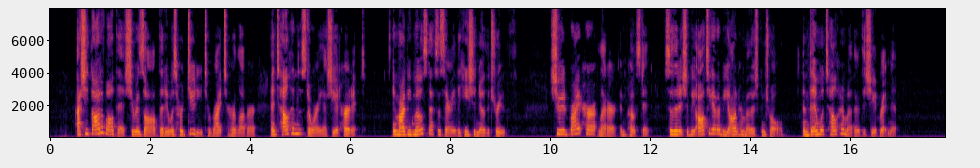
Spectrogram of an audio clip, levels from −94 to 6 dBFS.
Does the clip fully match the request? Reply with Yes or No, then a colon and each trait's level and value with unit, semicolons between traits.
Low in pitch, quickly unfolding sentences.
No: high, 210 Hz; fast, 230 wpm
